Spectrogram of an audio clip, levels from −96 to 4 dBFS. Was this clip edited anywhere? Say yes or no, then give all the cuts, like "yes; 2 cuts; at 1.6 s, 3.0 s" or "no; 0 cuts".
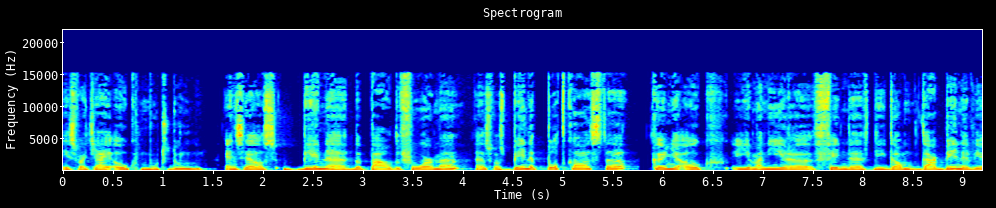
yes; 2 cuts; at 1.5 s, 5.7 s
